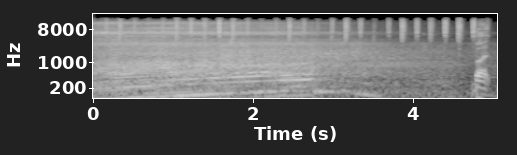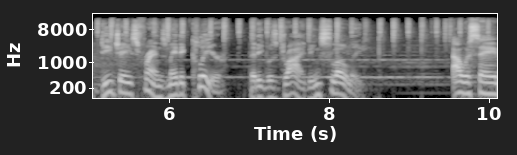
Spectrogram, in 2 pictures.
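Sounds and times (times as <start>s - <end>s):
car engine accelerating during police test: 0.0s - 5.3s
speech: 4.8s - 8.6s, 9.6s - 10.1s.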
